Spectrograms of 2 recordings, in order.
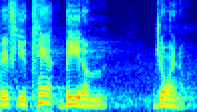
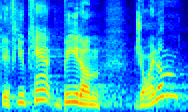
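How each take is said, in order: First: It ends with a falling, statement tune. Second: It ends with a rising, questioning tune.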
